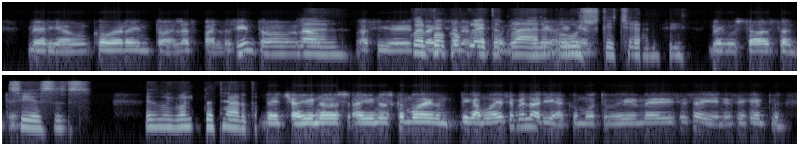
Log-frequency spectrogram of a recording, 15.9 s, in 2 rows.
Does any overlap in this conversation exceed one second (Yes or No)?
Yes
